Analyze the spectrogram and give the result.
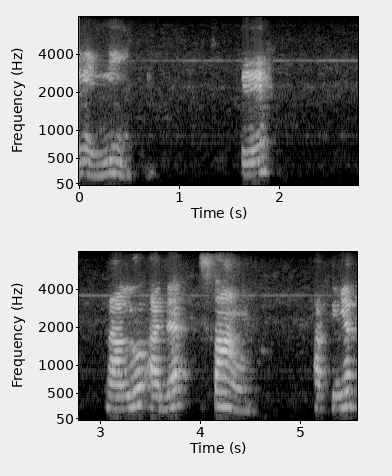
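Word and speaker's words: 三: Lalu ada sang, artinya 3, sang, bacanya sang. Ditulisnya san, hanya bacanya 3, sang. En mati di belakang itu dibacanya sengau gitu, jadi eng, bacanya eng.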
